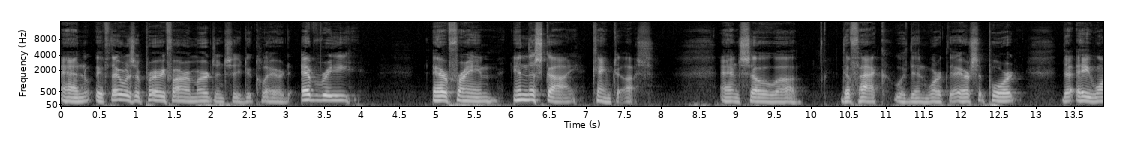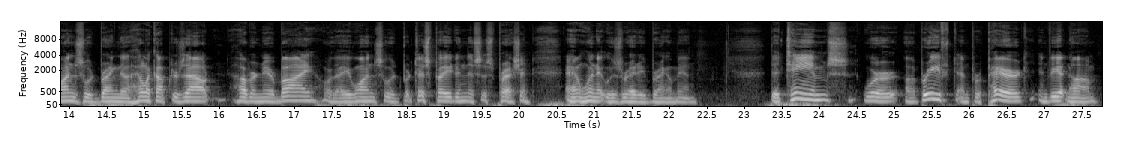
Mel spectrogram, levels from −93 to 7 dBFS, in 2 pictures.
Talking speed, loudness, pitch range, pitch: 140 wpm, -25 LUFS, 135-165 Hz, 150 Hz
